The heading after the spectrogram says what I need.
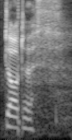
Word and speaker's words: Dodworth: And you'll notice it's it's spelled Doddworth, but the local pronunciation is Dodith. They don't pronounce a W.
